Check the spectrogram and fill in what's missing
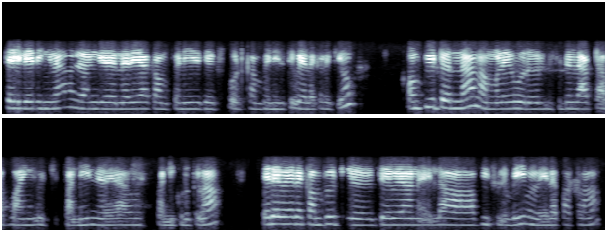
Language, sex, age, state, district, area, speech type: Tamil, female, 45-60, Tamil Nadu, Sivaganga, rural, conversation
